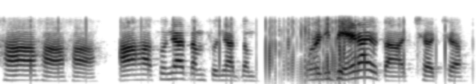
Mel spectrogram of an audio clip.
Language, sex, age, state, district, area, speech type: Sindhi, female, 45-60, Rajasthan, Ajmer, urban, conversation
